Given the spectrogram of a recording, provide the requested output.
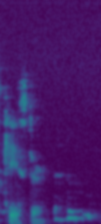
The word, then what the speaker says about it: Keister: Your name looks like it should be pronounced Keister. Well, it is Keister. Life's a bitch, isn't it?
